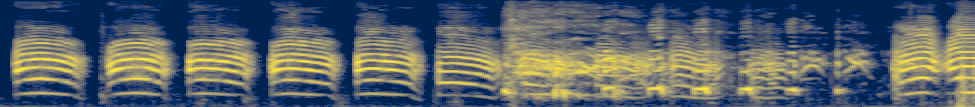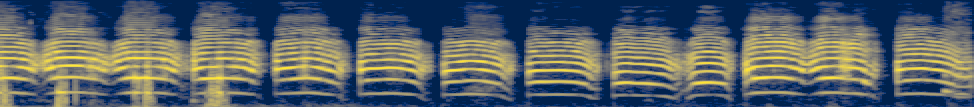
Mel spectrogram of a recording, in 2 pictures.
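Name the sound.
voice imitating seagull calls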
